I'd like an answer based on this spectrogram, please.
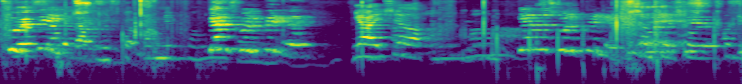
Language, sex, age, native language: Icelandic, male, 9, Icelandic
